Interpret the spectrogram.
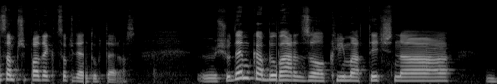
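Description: At 0.72 s compressed frames are skipped. Roughly five frames of about 93 ms each, around half a second of speech, are never decoded, so the speech jumps ahead. At 0.84 s a block of digital silence lasts 23 ms, which fits a 1024-sample buffer not filled in time. Unlike the skip, the speech drops abruptly to silence and returns abruptly. At 2.77 s another compressed-frame skip drops roughly two frames, about 200 ms, and the speech again jumps ahead.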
